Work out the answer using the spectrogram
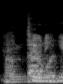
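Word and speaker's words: Toney: I think without Tooney, that or Tony, however you pronounce it, Tooney, you had it.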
